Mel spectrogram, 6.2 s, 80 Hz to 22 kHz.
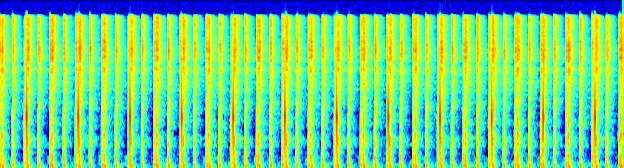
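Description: Drumsticks playing the flam taps rudiment in 2/4 at a fast tempo: a quick, even stream of flammed strokes, with a brighter, higher-pitched click recurring about twice a second.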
